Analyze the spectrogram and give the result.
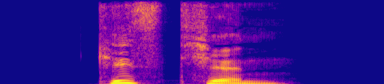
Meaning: diminutive of Kiste
- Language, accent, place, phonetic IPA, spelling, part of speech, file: German, Germany, Berlin, [ˈkɪstçən], Kistchen, noun, De-Kistchen.ogg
